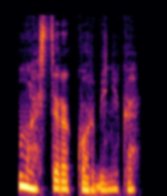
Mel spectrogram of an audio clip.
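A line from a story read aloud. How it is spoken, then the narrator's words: Breathless exhale. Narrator (Russian): выдохнула Эфи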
